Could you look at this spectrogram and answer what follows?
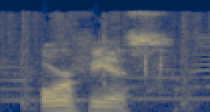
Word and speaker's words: Orpheus: I don't trust them trying to release this guy Orpheus. His name rhymes with Morpheus.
